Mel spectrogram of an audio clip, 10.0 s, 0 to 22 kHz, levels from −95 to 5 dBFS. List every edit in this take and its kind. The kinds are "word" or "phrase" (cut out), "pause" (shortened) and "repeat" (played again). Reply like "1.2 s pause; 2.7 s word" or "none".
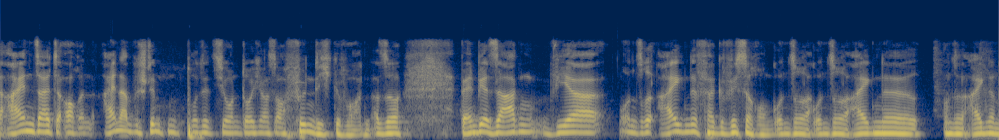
1.8 s pause; 6.2 s word; 8.1 s repeat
